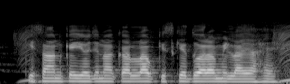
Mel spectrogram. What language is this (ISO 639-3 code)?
mag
